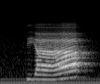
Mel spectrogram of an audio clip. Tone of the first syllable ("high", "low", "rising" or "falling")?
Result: rising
